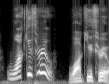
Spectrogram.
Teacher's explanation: You let the K glide directly into the Y, almost creating a K sound.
